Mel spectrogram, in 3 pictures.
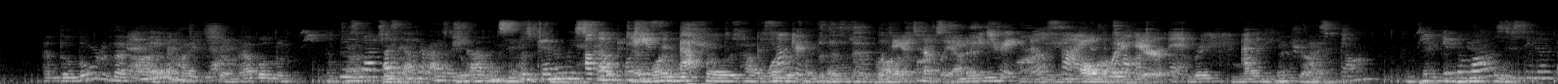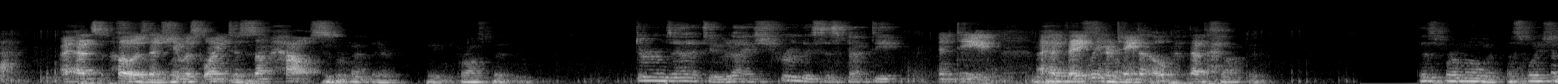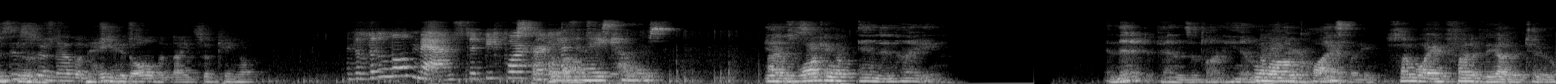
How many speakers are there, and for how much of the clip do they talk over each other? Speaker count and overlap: eight, about 49%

